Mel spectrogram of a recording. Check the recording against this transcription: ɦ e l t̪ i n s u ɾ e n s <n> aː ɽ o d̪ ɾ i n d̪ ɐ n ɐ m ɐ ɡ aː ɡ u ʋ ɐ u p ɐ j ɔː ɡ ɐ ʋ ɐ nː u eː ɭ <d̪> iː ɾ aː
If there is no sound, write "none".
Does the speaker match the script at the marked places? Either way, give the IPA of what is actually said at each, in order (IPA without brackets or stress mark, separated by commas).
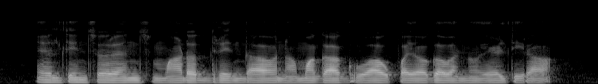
m, t̪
